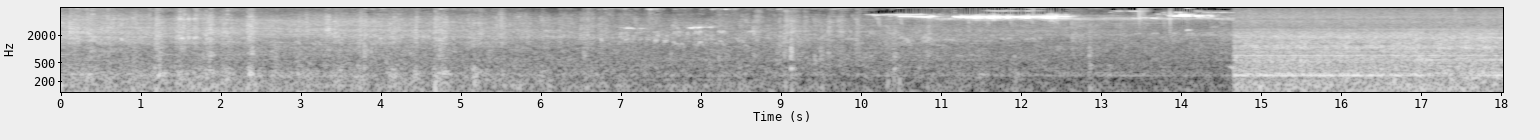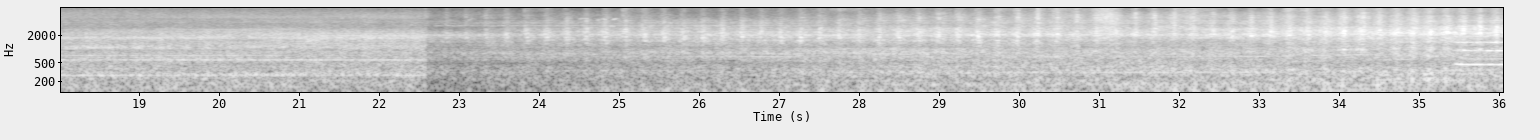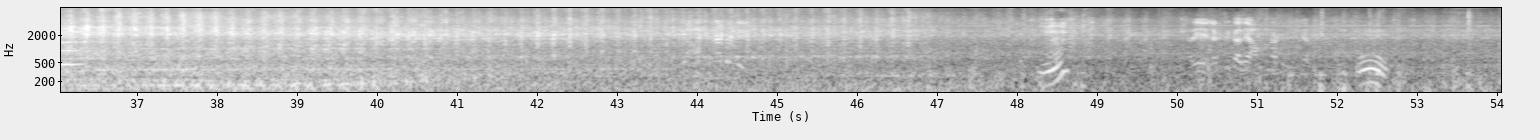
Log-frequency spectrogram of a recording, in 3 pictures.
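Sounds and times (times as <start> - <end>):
diesel locomotive rumble: 14.5 - 54.0
drawn-out steady tone: 14.6 - 22.6.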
